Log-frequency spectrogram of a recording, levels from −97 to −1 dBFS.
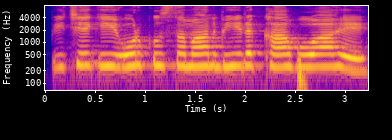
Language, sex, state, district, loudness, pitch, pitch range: Hindi, female, Uttar Pradesh, Saharanpur, -15 LUFS, 260 Hz, 250-265 Hz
